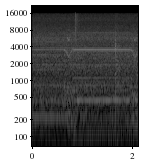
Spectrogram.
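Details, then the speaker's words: Stock Creality CR-10 3D printer printing, before fixes: constant singing tones and sweeping whines from stepper motors over fan hiss, vibration carried through frame and walls, louder at higher print speeds. "d by the motors and how when I have the printer sitting on the floor you can hear it even two stories up in the same building as it travels through the walls and it just is annoying as all hell"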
